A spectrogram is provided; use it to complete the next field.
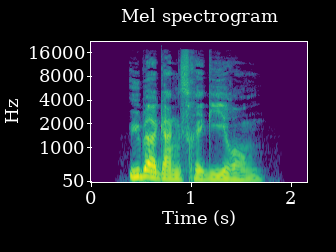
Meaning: provisional government, caretaker government
- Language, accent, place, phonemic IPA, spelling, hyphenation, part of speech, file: German, Germany, Berlin, /ˈyːbɐɡaŋsʁeˌɡiːʁʊŋ/, Übergangsregierung, Über‧gangs‧re‧gie‧rung, noun, De-Übergangsregierung.ogg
